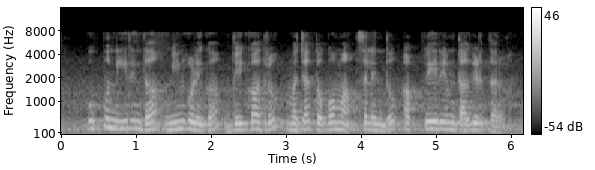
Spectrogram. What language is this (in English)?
Kannada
